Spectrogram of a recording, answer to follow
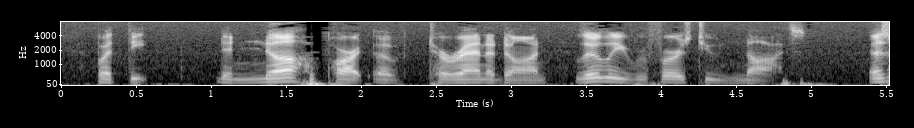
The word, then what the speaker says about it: Pteranodon: for why that is but the the correct pronunciation is Pteranodon so this part here the no part a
